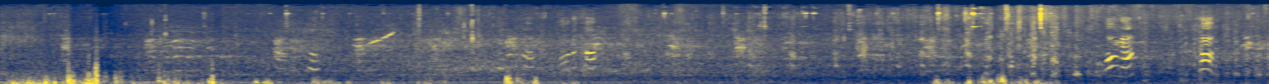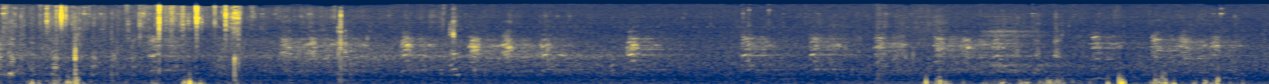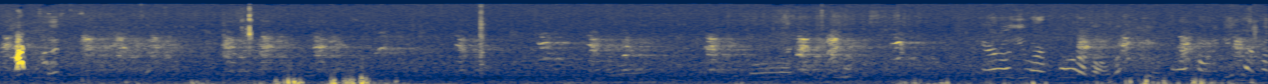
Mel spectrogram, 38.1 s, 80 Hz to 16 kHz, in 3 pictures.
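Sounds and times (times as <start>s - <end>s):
puppies yipping and barking: 1.4s - 18.3s, 20.1s - 31.8s.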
